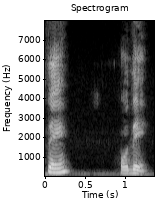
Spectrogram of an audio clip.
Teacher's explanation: Las dentales se articulan al contacto del ápice de la lengua, es decir, la punta de la lengua, con la cara interna de los incisivos superiores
